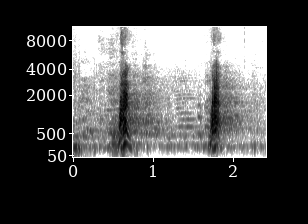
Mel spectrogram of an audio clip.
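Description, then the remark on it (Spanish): The pastor's dog barks twice, two sharp, fairly loud barks about a second apart, over a low, steady background murmur. “Ese está ladrando.”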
